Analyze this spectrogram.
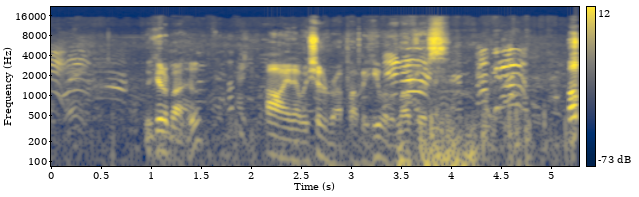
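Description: Adults on the sideline call out and cheer close by.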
